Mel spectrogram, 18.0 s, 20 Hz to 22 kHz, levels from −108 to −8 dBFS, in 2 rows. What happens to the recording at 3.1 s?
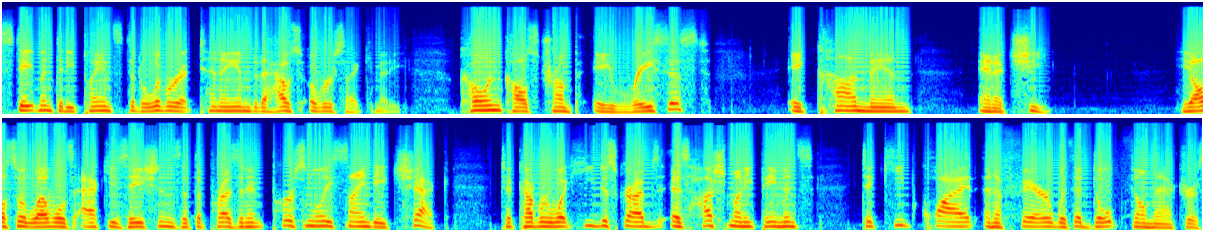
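At 3.1 s the speech carries a steady buzz at 375 Hz. It comes from a filter restarted on every block, a fault present for the whole clip rather than just this moment. The filter discards its internal state at each block boundary and starts again from silence, so every block opens with a small transient. The 375 Hz repetition rate fits a 128-sample block, and the buzz rises and falls with the level of the speech.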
